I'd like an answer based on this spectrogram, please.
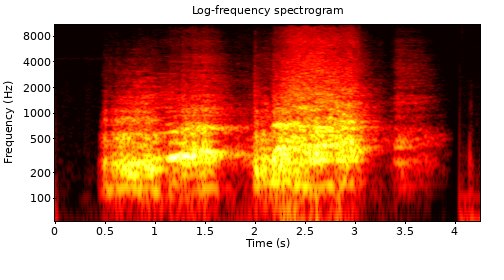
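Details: Polar bear giving a deep, throaty growl lasting about one and a half seconds, then a louder, harsher, breathy roar, followed by a short low grunt.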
